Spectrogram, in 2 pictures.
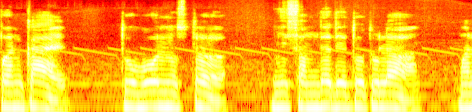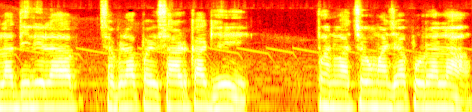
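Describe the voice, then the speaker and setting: A man's voice: medium pitch, level tone, slow, warm tone, faint music behind, natural voice. A man voicing a desperate village father who pleads tearfully for his son's life in a spoken horror story. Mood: pleading. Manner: pleading, tearful, rural speech.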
